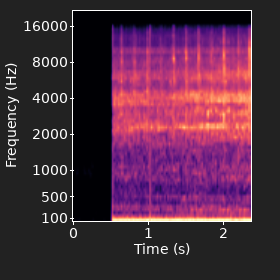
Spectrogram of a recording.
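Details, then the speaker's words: 1987 Coachmen Class A motorhome big-block Chevy V8 idling after thermostat replacement, being warmed up to check for leaks: deep, loud idle with faint sharp ticks, like tapping on the microphone, from a bad exhaust manifold leak on the right side; new manifolds bought. "right you can probably hear that terrible exhaust leak down there on the right it probably sounds like a tapping on the microphone"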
